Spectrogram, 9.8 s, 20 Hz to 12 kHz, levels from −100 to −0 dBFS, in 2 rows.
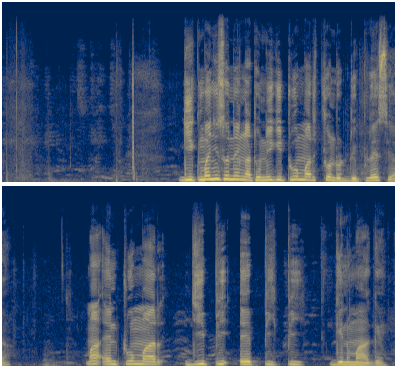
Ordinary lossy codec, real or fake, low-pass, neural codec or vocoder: none; real; 10.8 kHz; none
